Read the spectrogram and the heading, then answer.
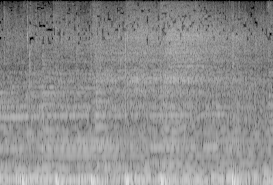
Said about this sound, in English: Come on, give a God a hand clap of praise.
